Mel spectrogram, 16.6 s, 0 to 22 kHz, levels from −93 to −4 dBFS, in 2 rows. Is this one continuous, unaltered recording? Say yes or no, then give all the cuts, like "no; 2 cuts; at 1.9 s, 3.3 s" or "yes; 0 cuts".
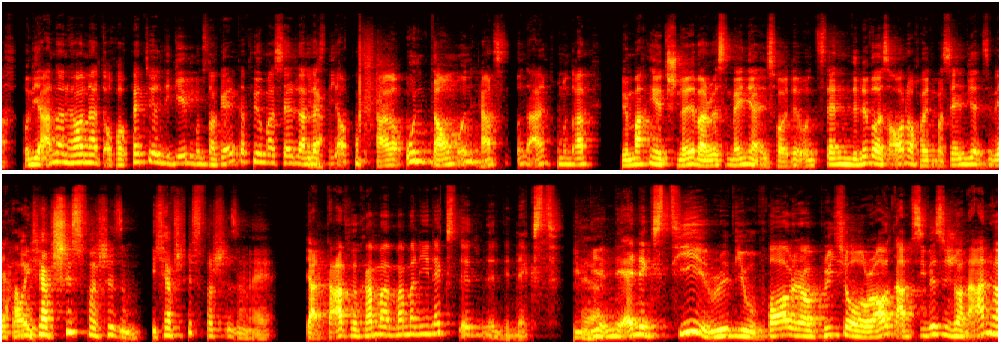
yes; 0 cuts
